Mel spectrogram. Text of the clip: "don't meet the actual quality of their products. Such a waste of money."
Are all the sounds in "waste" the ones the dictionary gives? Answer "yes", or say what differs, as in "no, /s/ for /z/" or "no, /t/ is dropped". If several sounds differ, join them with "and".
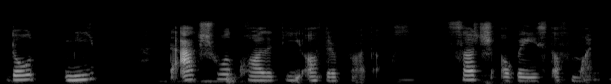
yes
